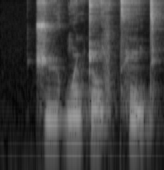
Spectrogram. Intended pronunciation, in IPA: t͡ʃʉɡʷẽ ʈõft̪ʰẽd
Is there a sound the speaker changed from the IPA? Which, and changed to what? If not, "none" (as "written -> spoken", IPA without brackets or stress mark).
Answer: none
